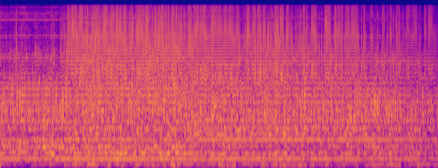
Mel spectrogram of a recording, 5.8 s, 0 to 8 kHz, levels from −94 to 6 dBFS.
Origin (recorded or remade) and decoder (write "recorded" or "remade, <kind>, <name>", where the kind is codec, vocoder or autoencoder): remade, vocoder, BigVGAN v2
